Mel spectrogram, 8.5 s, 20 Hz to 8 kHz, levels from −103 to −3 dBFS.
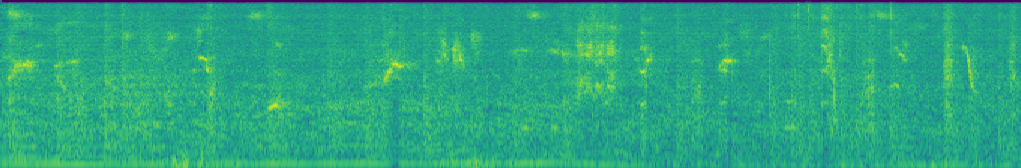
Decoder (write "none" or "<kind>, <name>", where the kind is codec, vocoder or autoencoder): autoencoder, DAC-VAE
